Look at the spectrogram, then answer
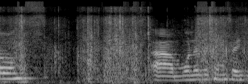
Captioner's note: paper crinkling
